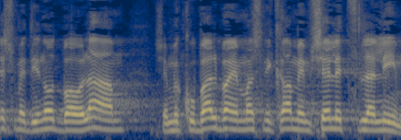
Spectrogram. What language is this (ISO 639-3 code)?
heb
